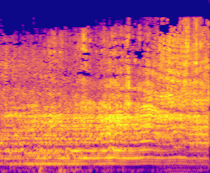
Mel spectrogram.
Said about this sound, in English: And that's the Corvette.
